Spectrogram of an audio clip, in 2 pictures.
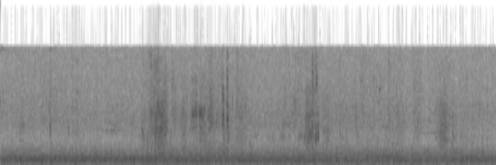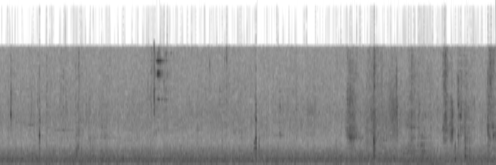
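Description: Loud, steady rushing noise like static, with no speech in it, starting abruptly and holding at an even level throughout. A few faint light clicks sound above it.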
